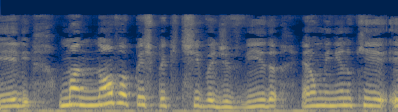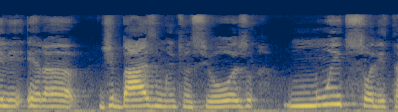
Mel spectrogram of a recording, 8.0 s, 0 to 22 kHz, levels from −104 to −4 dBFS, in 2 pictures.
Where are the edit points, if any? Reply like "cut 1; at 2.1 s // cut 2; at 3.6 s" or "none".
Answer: none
